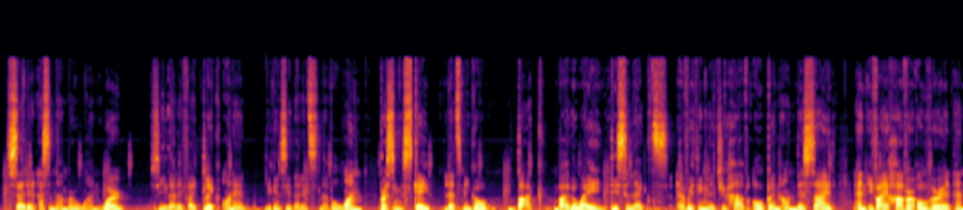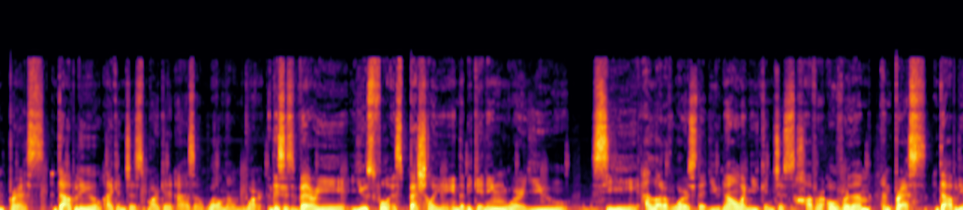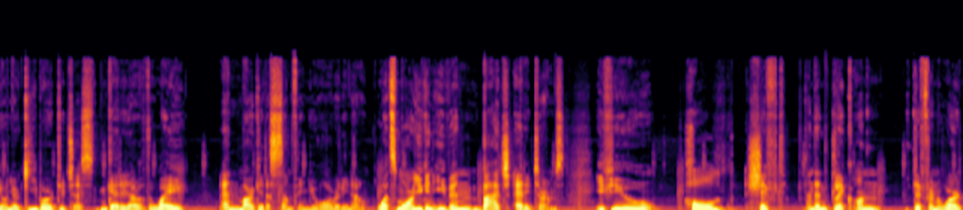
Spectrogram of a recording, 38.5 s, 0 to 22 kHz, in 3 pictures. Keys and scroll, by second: 5.3 Escape, 13.6 w.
